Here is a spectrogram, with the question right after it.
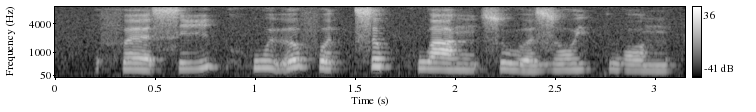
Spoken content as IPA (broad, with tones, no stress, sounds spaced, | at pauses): f ɛ˨˩ s i˨˦ | h w ɨ̰˧˥ ə̯ f ə˨˩ t̚ s ə˦˥ p̚ h w a˨˩ ŋ s u˧˩ ə̯ z o˨˦ j k w ɔ˨˩ n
